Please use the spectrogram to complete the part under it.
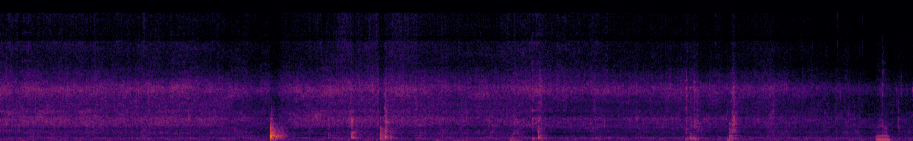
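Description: Sauce hits a hot pan and sizzles softly while being stirred, with a faint steady fry hiss broken by occasional utensil scrapes and clinks, fairly quiet and close.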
